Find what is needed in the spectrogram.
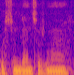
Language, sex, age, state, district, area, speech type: Nepali, male, 30-45, West Bengal, Jalpaiguri, urban, spontaneous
